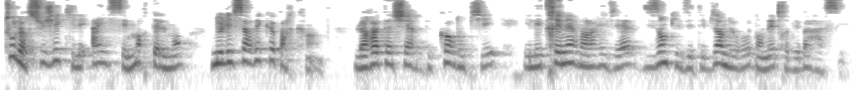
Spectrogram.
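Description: A woman reading a fairy tale aloud with expressive storytelling. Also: medium pitch, a little fast, few pauses, breathy edge.

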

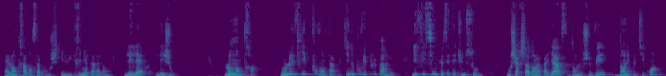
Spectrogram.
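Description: A woman reading a fairy tale aloud with expressive storytelling. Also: medium pitch, husky.

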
